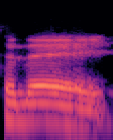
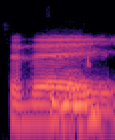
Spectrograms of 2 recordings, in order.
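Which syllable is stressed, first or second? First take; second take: second; second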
